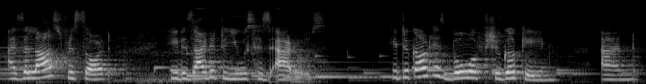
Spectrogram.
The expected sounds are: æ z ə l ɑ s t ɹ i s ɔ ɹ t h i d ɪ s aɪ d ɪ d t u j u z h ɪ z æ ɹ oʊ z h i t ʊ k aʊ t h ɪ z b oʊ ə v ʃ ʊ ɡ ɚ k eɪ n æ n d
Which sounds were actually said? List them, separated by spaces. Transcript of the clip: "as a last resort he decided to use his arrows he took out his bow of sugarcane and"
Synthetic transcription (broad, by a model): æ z ə l ɑ s t ɹ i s ɔ ɹ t h i d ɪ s aɪ d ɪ d t u j u z h ɪ z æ ɹ oʊ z h i t ʊ k aʊ t h ɪ z b oʊ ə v ʃ ʊ ɡ ɚ k eɪ n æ n d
